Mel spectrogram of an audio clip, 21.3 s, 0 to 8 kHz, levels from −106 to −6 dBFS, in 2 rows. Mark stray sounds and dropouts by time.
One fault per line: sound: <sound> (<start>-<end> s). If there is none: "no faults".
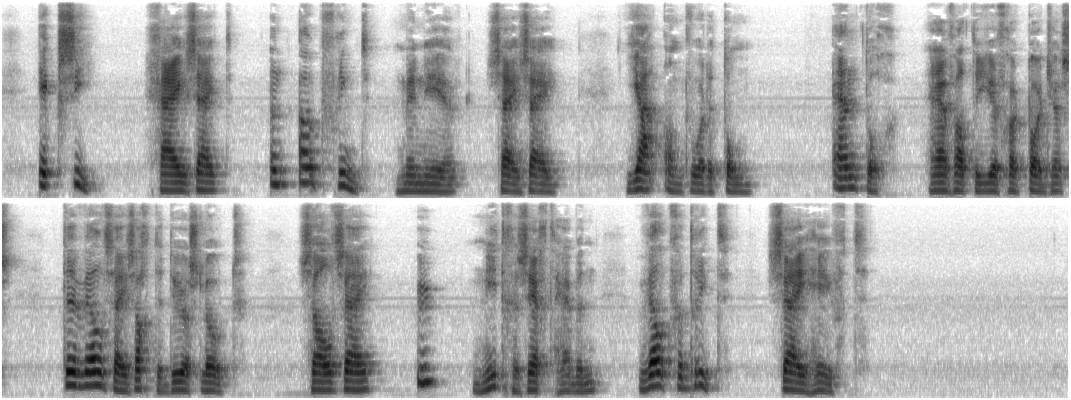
no faults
